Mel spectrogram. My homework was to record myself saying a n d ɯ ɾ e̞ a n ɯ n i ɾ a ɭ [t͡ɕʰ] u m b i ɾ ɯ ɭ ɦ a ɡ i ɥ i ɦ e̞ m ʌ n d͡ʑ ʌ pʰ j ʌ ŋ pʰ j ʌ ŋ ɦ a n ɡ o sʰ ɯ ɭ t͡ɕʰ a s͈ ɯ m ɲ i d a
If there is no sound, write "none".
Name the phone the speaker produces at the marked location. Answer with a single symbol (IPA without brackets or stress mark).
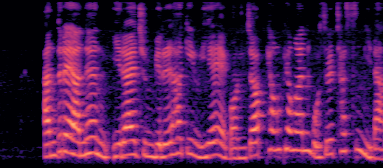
t͡ɕ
